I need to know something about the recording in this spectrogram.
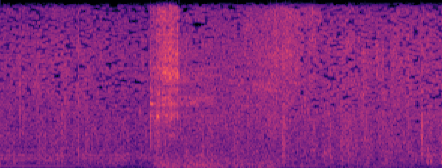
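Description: A fiery blast bursts with a low roar.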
